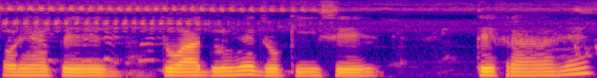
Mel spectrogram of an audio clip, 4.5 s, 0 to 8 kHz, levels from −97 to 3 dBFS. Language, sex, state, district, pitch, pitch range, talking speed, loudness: Hindi, male, West Bengal, Alipurduar, 125 Hz, 120-130 Hz, 160 wpm, -17 LUFS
